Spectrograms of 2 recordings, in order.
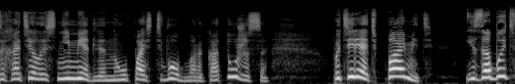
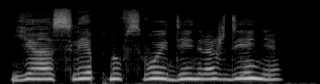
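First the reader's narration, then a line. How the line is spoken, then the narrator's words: Moaning. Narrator (Russian): простонала я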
